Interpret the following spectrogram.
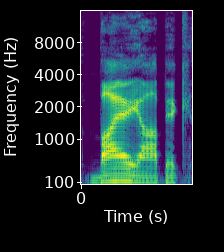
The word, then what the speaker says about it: biopic: __ ] are pronouncing biopic like a biopic i'm dying over here it's bi sounds like the bi and bisexual and then optic sounds like optic with the t i hope this is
